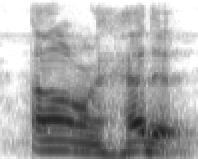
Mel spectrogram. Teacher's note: হ্যাঁ দাল জবর হাদ, দাল কলকলার অক্ষর সাকিন অবস্থায় আছে, ধাক্কা দিয়ে পড়তে হবে।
